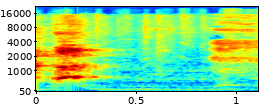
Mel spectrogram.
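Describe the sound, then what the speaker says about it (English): Pet dogs indoors give one short, fairly close bark that trails into a softer yip, with no talking. "Oh, my dogs. Every time I say hi or hello, even if it's for a phone call, they just have to chime in."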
